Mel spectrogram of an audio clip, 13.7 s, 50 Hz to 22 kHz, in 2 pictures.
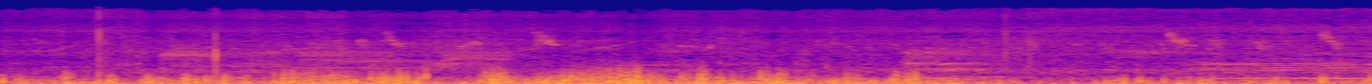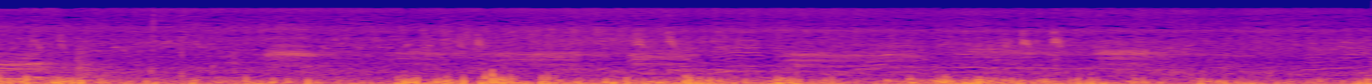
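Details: Cattle being fed fodder, 14 May 2023: a drawn-out, evenly pitched moo stands out near the middle, over dense low-frequency rumble, knocking and busy background noise.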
